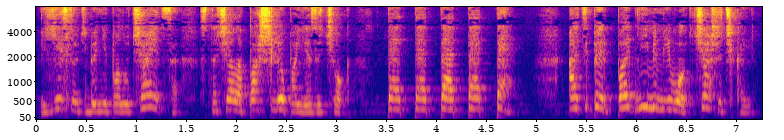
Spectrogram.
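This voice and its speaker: A woman in her twenties runs a playful speech lesson for a small child, over-enunciating in an animated, sing-song, encouraging way. Her husky voice is a little high and a little fast, with few pauses.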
